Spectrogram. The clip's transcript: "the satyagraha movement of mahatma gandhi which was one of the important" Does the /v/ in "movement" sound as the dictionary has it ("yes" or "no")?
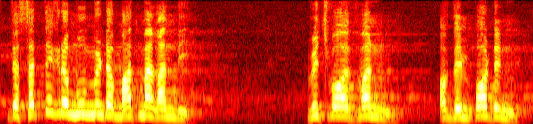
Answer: yes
